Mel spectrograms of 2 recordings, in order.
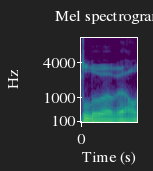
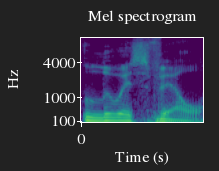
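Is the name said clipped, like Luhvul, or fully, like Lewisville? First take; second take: clipped; full. First: The name is clipped, with a reduced middle syllable. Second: The name is said fully, like Lewis-ville. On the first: This is how the name is said locally. The speaker calls it right. "I can pronounce Louisville" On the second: This is how an outsider would say the name. The speaker calls it wrong. "not Louisville"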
